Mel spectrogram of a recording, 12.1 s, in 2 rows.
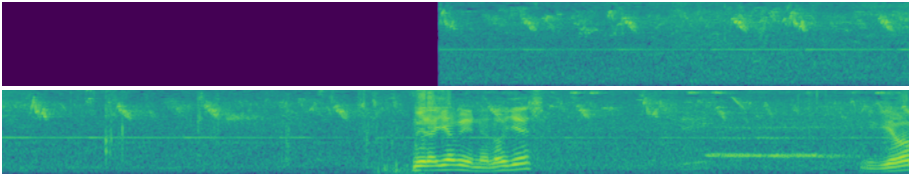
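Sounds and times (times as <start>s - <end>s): faint steady high tone: 2.9s - 12.0s
small birds chirping: 3.0s - 12.0s.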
